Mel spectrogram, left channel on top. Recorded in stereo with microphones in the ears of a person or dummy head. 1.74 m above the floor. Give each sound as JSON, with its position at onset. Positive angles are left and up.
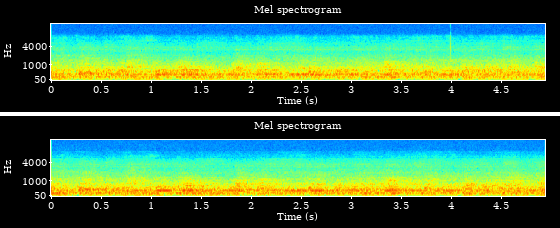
{"t": 0.0, "sound": "a machine running", "side_deg": 20, "distance_m": 1.6}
